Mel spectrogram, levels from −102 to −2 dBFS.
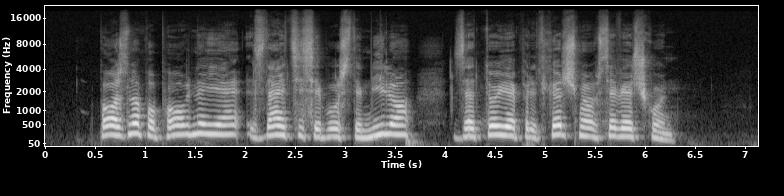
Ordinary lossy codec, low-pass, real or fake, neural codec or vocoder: none; 19.8 kHz; fake; vocoder, 44.1 kHz, 128 mel bands every 256 samples, BigVGAN v2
